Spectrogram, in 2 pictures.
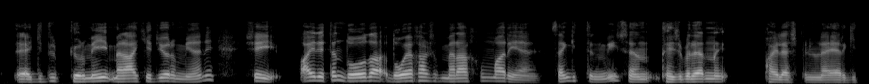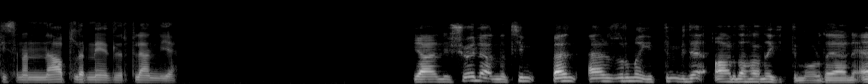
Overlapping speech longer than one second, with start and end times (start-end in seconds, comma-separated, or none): none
